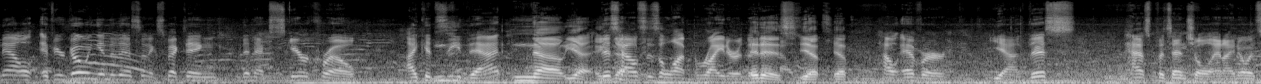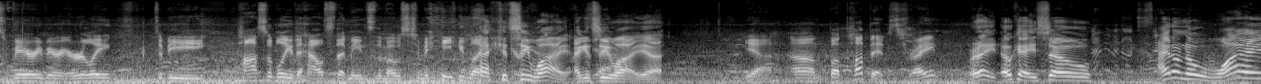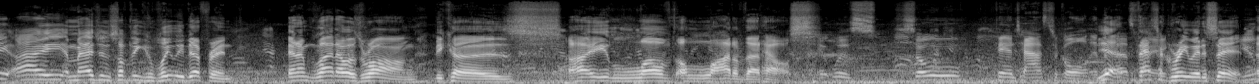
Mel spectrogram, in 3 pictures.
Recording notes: Record their walk throughs. HHN30 Opening Night Instant Reaction!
